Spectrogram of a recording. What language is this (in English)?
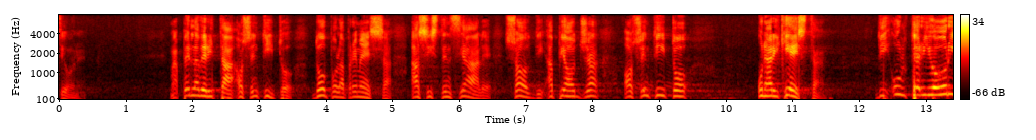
Italian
